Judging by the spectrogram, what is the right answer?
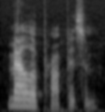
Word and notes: malapropism: American English

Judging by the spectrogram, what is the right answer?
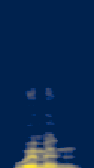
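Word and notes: women: Canadian English

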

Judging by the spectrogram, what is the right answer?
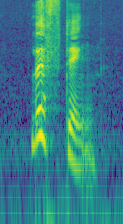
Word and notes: lifting: American English

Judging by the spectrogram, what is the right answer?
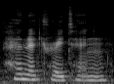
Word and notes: penetrating: American English

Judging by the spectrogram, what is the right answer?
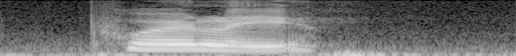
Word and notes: poorly: American English

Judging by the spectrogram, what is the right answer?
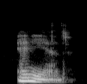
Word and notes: ennead: British English

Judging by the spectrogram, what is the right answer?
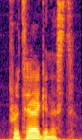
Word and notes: protagonist: American English

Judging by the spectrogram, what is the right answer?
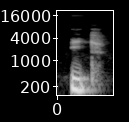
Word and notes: eke: British English

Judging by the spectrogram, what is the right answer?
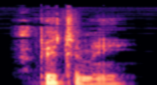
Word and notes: epitome: Australian English

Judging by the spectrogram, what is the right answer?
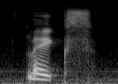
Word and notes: lakes: American English

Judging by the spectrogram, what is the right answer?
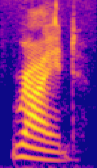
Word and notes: ride: American English

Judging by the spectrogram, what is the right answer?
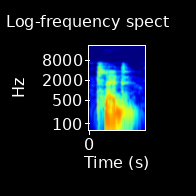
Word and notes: pled: British English

